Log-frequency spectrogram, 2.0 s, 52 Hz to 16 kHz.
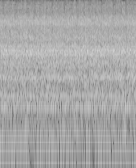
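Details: Steady, even idle clatter with a regular low pulse from an OBS Ford 7.3 diesel after the IPR valve was replaced; the bad IPR had caused a no-start and a freeway stall, and there are no misses or surging now.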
